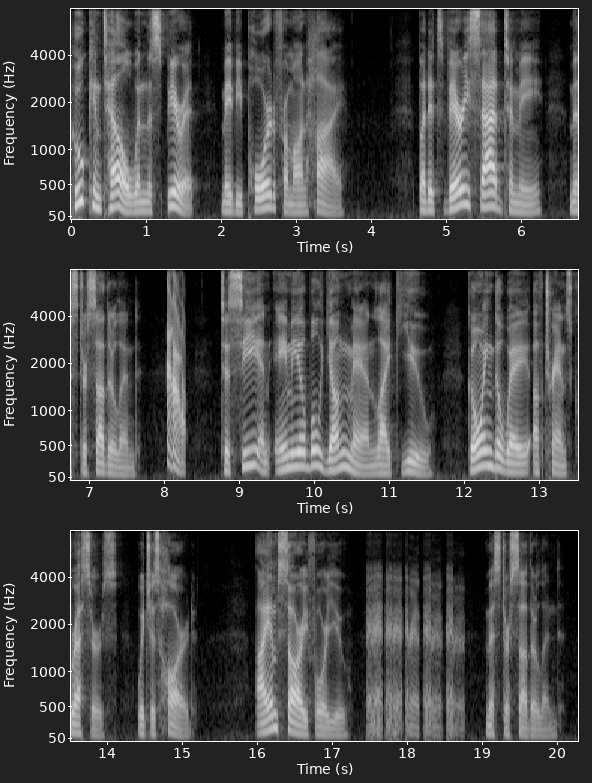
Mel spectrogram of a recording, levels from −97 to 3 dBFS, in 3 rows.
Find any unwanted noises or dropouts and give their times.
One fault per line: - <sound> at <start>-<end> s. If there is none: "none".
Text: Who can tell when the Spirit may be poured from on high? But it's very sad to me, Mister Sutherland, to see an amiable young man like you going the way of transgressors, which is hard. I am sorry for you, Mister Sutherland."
- chirp at 8.0-8.3 s
- laugh at 17.5-18.8 s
